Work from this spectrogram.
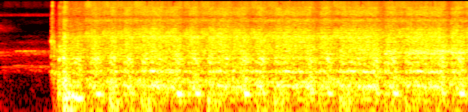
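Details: Honda CR-V: starter spins the engine steadily for several seconds with an even churning beat but it never fires or picks up speed; crank no start.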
